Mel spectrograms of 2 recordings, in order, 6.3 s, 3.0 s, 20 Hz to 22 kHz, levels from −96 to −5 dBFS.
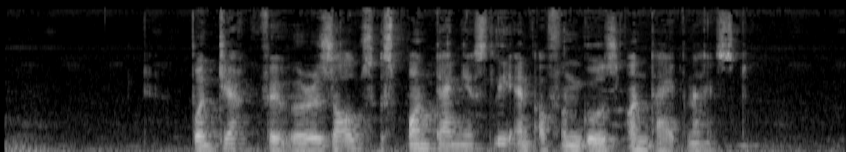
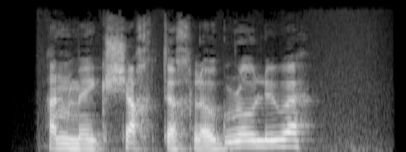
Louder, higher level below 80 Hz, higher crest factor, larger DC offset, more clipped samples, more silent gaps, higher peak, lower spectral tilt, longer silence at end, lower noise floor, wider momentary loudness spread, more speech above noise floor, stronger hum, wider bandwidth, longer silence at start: second, -37 LUFS vs -18 LUFS; about the same, -60 dBFS vs -58 dBFS; about the same, 20 dB vs 18 dB; neither; neither; neither; second, -18 dBFS vs 0 dBFS; about the same, -4 dB/octave vs -5 dB/octave; second, 0.5 s vs 0.7 s; first, -63 dBFS vs -52 dBFS; about the same, 7 LU vs 5 LU; second, 27 dB vs 35 dB; neither; first, 17 kHz vs 14 kHz; second, 0.05 s vs 0.35 s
